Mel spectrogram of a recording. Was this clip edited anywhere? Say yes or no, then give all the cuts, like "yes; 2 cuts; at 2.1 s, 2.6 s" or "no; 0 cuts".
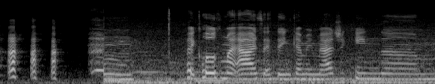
yes; 1 cut; at 1.0 s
